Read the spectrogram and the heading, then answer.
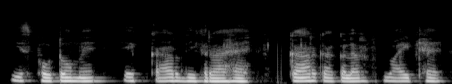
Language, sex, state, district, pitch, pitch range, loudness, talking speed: Hindi, male, Jharkhand, Garhwa, 155 Hz, 150-160 Hz, -16 LUFS, 170 wpm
